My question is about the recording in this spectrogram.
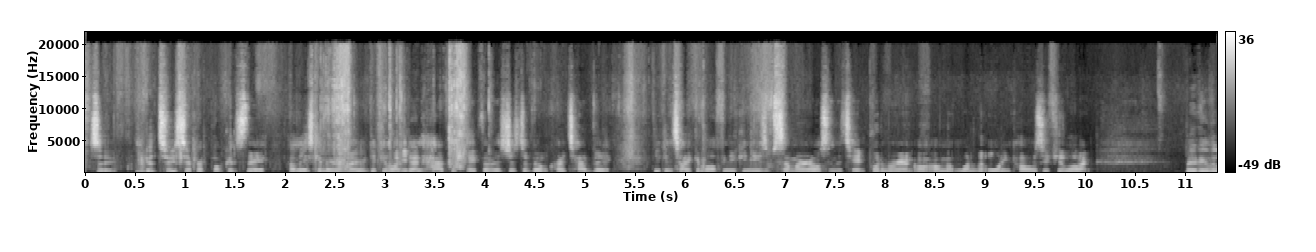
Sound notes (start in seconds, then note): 2.1 velcro tearing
